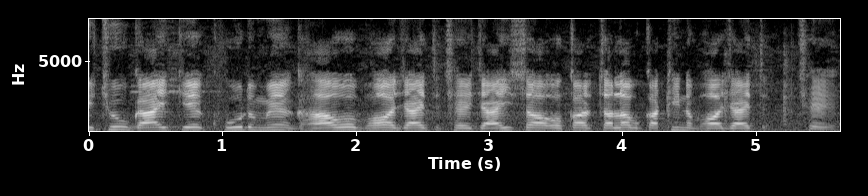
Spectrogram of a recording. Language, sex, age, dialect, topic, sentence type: Maithili, male, 18-24, Southern/Standard, agriculture, statement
